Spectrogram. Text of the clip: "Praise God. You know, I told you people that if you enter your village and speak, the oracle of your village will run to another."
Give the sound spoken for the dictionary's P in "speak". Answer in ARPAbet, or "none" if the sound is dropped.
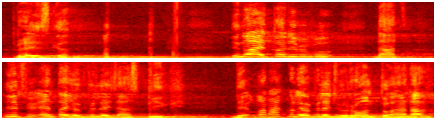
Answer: B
